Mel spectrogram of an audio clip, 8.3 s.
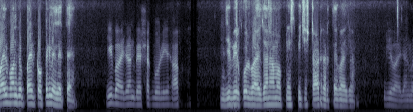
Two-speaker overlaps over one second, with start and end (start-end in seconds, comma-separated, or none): none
